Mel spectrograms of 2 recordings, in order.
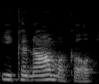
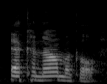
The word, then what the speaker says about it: economical: this down to e we have two ways of we say economical e or economical but it's no longer a schwa as in the word economy let's try that economical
